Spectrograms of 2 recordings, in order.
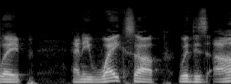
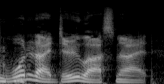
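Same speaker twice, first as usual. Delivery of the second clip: mock angry, raging outburst. Acting out a panicked morning-after thought: mock rage. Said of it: "the rage that comes the next morning where you're like".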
